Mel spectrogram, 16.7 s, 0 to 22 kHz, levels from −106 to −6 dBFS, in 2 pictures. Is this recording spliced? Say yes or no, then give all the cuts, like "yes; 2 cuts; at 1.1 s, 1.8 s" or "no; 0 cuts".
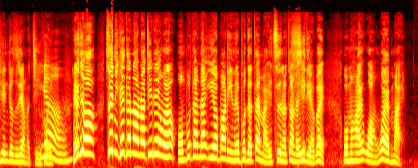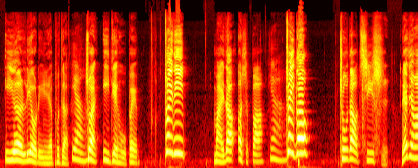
no; 0 cuts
